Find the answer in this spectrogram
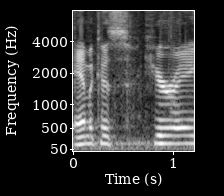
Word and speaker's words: amicus curiae: gab can you tell me what an amicus curiae is is that correct pronunciation it is the amicus brief is what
